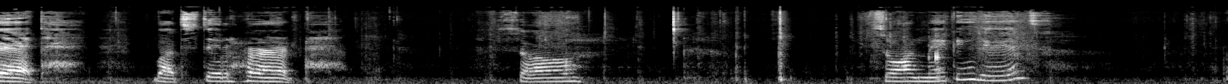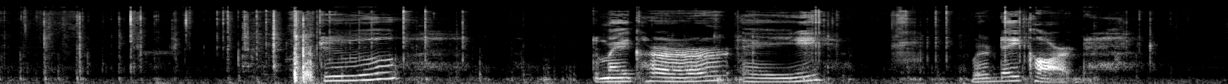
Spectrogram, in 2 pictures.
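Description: A woman speaks calmly and close by, in short phrases with pauses.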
